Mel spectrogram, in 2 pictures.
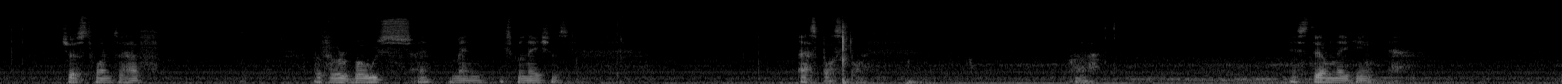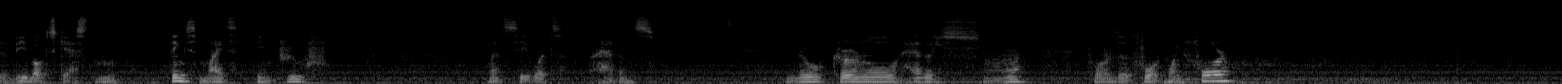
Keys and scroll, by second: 0.1 BackSpace, 6.0 ctrl+s, 8.4 Return, 8.4 typing.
